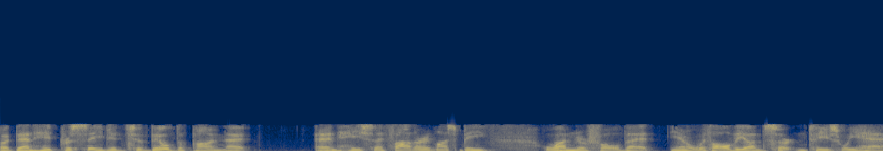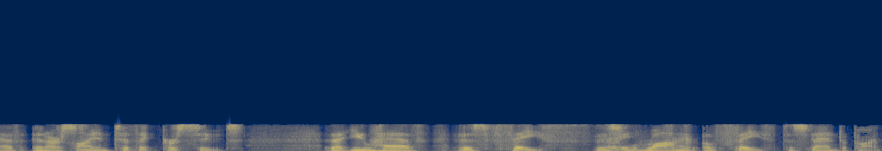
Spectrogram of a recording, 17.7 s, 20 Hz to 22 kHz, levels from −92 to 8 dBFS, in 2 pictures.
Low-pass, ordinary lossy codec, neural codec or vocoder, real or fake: 7.2 kHz; AAC, 16 kbps; codec, 16 kHz, 0.8 kbps, ZipCodec; fake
